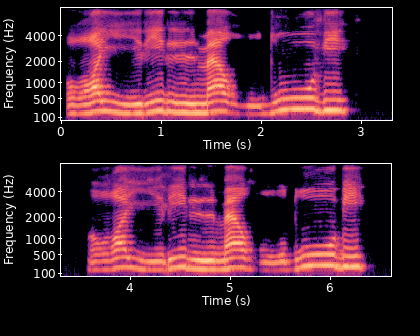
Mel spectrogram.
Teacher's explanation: huruf kha dan ghain dia masuk lebih ke dalam lagi daripada huruf ha dan ain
